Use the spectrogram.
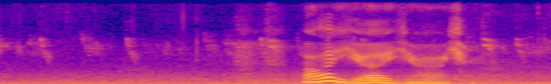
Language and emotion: Russian, sad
